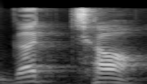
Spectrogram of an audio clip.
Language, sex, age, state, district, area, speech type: Sanskrit, male, 60+, Karnataka, Tumkur, urban, read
